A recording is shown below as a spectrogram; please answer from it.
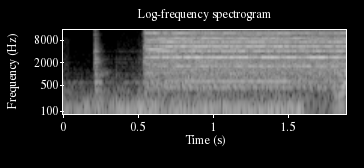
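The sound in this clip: A telephone bell rings in the night, starting abruptly after a brief quiet moment and then sounding loud, steady and continuous until the end.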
